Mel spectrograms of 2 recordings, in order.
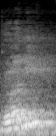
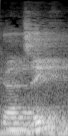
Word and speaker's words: Guernsey: But interestingly, you came from a small little town called Gurney. Am I pronouncing it right? Guernsey. Guernsey, yes.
